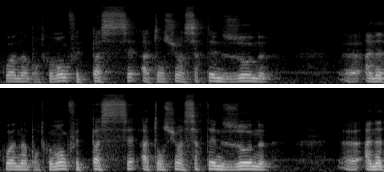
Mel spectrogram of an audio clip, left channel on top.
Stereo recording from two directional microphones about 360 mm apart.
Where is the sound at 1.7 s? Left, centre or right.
Right.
